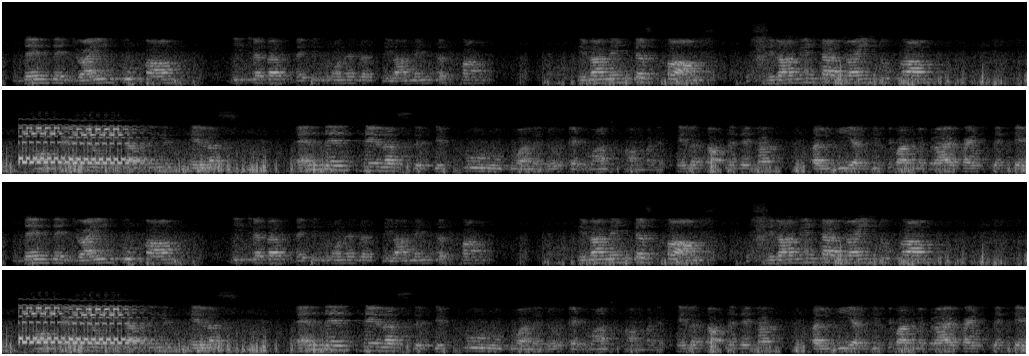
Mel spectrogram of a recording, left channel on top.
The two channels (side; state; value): both; identical; correlation 1.00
